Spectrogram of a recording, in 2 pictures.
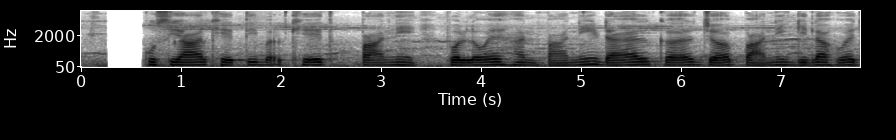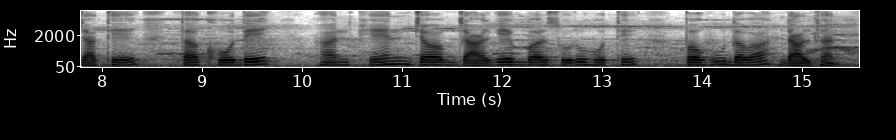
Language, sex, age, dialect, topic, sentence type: Chhattisgarhi, male, 18-24, Northern/Bhandar, banking, statement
